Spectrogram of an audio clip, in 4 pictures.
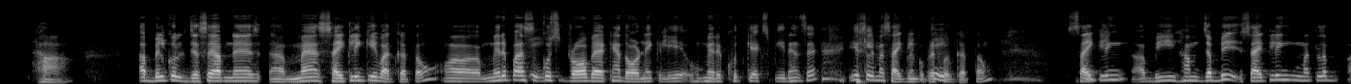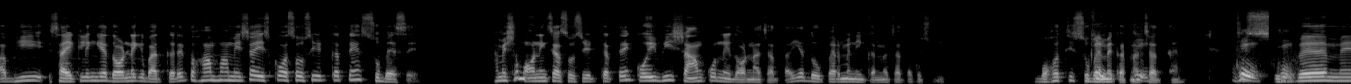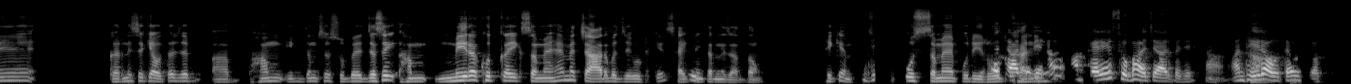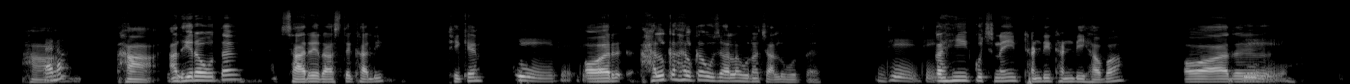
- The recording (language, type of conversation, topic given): Hindi, unstructured, आपकी राय में साइकिल चलाना और दौड़ना—इनमें से अधिक रोमांचक क्या है?
- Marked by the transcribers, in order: in English: "साइकलिंग"; in English: "ड्रॉबैक"; in English: "एक्सपीरियंस"; in English: "साइकलिंग"; in English: "प्रेफर"; in English: "साइकलिंग"; in English: "एसोसिएट"; in English: "मॉर्निंग"; in English: "एसोसिएट"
